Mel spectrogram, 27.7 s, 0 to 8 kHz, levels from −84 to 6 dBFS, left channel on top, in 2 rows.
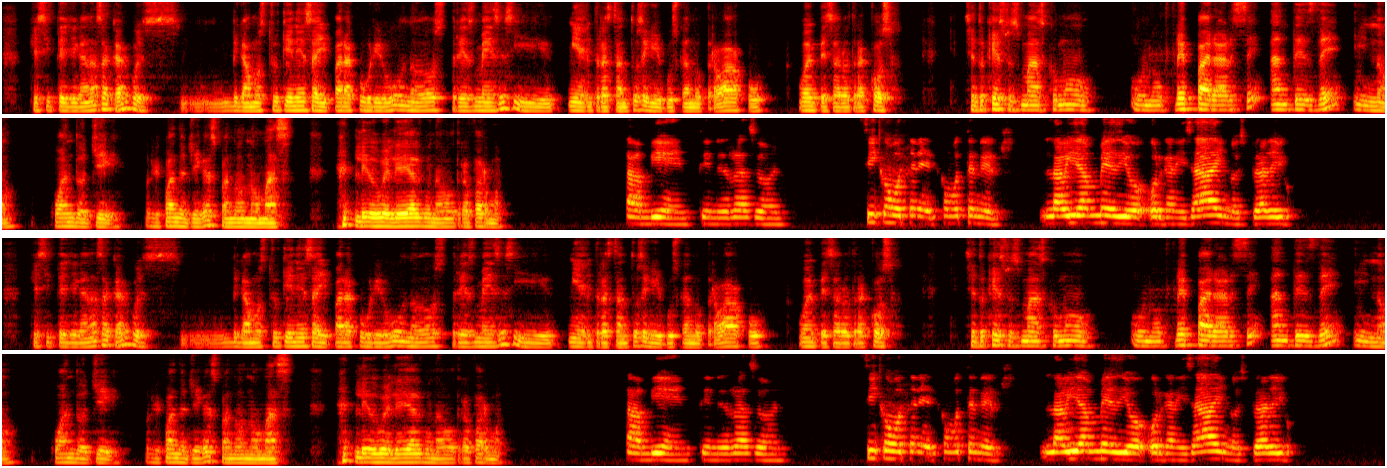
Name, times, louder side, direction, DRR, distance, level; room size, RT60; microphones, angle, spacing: voice 1, 0.3-7.6 8.0-8.9 9.6-10.9 11.3-13.9 14.4-15.0 15.3-16.7 17.2-18.8, left 2 dB, 40° left, 0.6 m, -23 dB
voice 2, 20.1-21.7 22.5-23.8 24.2-26.7, right 1 dB, 60° left, 0.9 m, -22 dB
3.2 x 2.0 x 3.2 m
head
